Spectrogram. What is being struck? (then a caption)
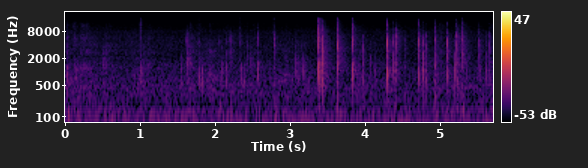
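Plastic squeeze tube of lotion. Long nails quickly tap the back of a pink and gold plastic squeeze tube of lotion held in a hand. It makes a rapid, irregular run of short, sharp, bright clicks over a soft, quiet background hiss, with the taps growing louder in the second half.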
